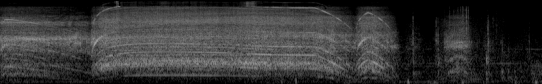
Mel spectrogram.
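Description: A power drill drives long GRK screws into wood, its motor whining loud and close for a few seconds before slowing and stopping, followed by a few short bursts and clunks as the screw seats.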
